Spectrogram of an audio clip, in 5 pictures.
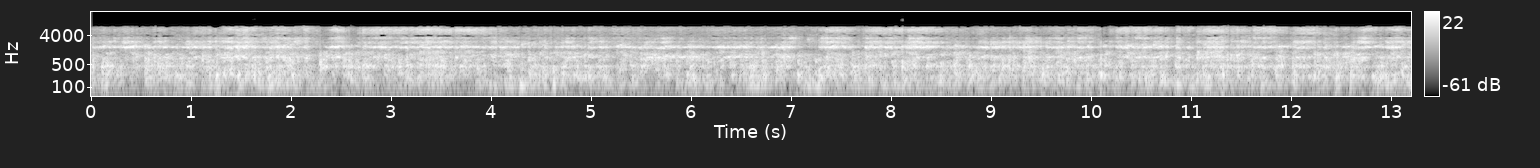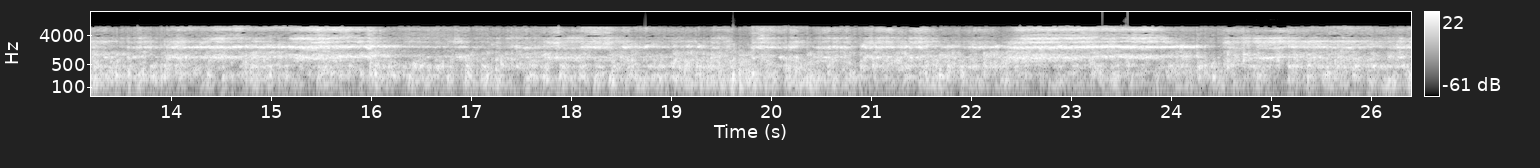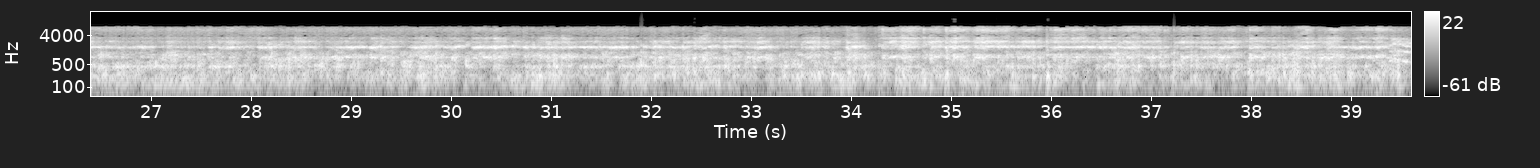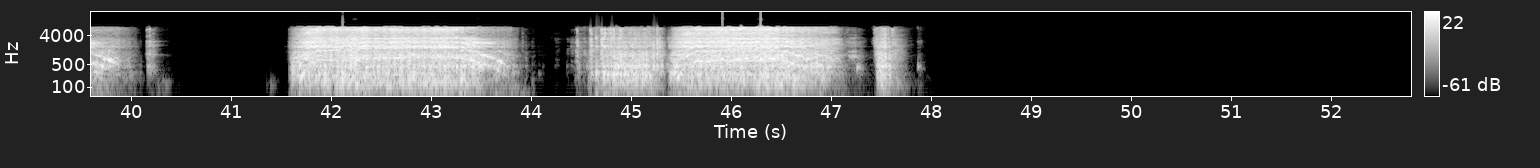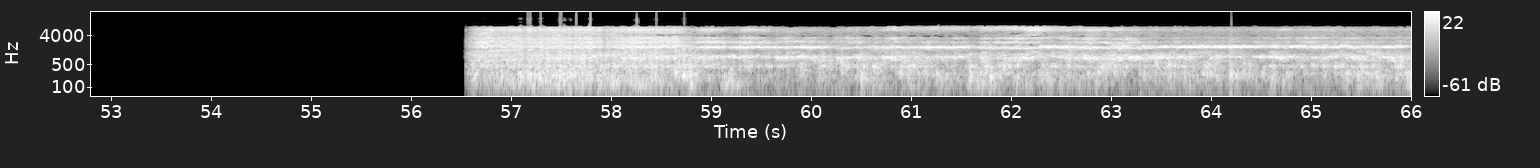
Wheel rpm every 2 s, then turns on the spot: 230, 230, 230, 230, 230, 230, 230, 230, 230, 230, 230, 230, 230, 230, 230, 230, 230, 230, 230, 190, 20, 150, 30, 60, 0, 0, 0, 0, 100, 230, 230, 220, 230.
none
